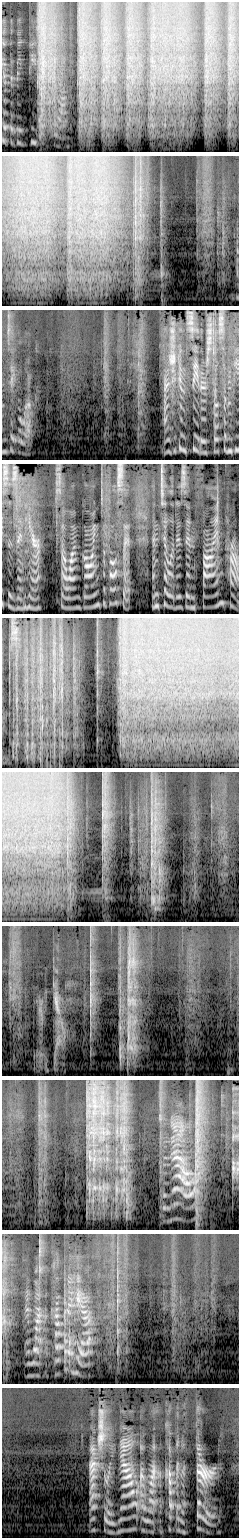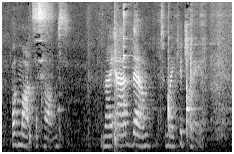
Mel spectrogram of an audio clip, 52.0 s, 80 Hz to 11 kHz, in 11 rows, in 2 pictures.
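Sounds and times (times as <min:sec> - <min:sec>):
food processor whirring and rattling: 0:00.6 - 0:07.8, 0:19.2 - 0:25.5.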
